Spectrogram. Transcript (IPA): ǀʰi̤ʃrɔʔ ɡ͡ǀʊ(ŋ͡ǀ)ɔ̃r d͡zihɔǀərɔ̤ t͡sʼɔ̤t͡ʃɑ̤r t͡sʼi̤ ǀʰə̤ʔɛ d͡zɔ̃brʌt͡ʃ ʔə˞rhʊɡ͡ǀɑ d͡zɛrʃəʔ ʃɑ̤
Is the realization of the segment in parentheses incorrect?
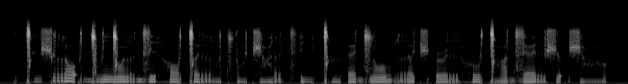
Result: no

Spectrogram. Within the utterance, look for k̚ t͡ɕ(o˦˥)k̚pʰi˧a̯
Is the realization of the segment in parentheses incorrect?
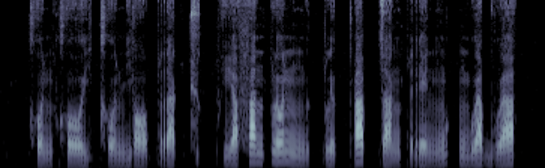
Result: yes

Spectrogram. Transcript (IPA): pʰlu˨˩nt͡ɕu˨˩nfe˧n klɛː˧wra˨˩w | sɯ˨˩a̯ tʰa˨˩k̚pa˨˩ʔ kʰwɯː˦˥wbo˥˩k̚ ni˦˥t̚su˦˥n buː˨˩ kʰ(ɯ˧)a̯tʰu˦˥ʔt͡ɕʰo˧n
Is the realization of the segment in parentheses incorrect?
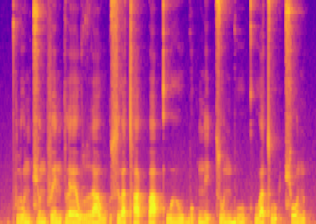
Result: yes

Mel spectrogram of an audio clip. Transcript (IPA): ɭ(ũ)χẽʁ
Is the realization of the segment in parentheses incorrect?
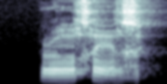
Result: no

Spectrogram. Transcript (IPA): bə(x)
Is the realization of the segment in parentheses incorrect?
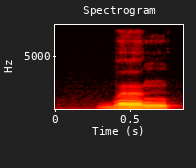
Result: yes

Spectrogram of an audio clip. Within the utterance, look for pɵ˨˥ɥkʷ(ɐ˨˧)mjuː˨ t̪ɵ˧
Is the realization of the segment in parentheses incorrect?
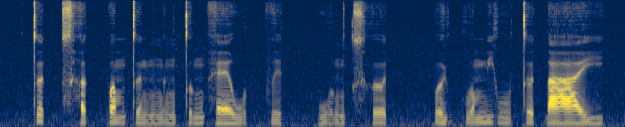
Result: yes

